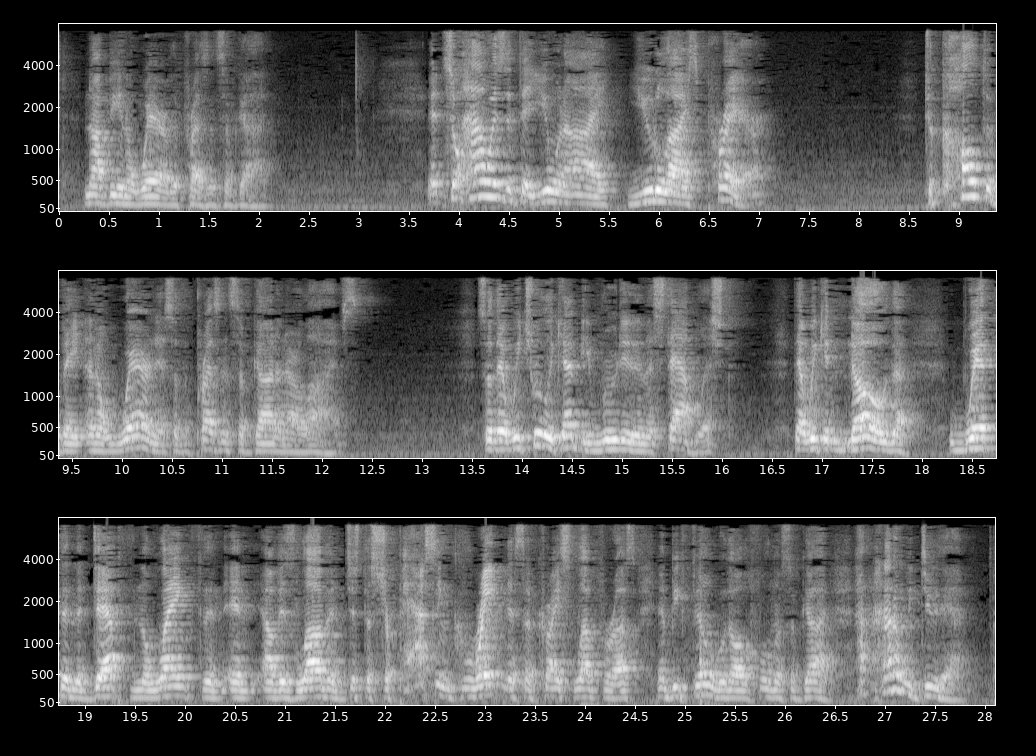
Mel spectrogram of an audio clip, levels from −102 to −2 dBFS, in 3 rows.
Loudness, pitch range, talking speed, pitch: -17 LUFS, 105-145 Hz, 175 wpm, 125 Hz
